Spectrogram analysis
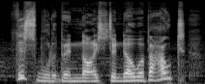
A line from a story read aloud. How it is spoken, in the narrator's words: Pockets growled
